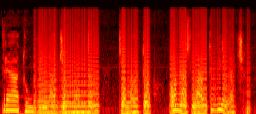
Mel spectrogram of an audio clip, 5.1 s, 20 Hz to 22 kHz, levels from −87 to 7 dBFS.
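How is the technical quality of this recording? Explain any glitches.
The recording is marred by a persistent fault. From 0.66 s to the end, a robotic 188 Hz buzz rides the speech. This is buffer tearing: writer and reader slipped, so roughly half of each period, fitting a 256-sample buffer, replays audio about ten milliseconds old.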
